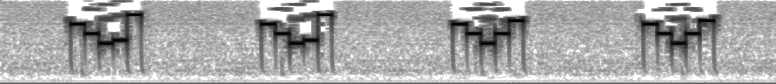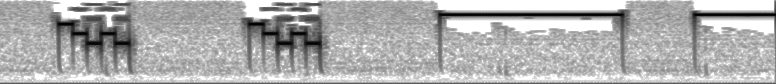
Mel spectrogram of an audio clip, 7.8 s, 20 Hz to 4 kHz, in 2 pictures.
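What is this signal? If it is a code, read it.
Five-tone selective call (ZVEI), heard as quick runs of five tones, tones of about 80 ms. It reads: 85233 85233 85259 85259 85252 85252
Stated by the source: ZVEI five-tone selective call received on an SDR.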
